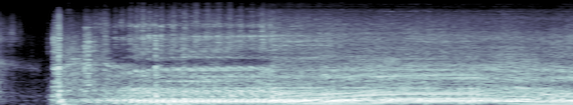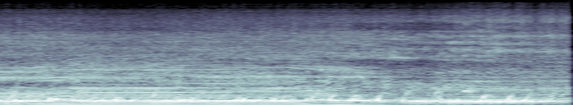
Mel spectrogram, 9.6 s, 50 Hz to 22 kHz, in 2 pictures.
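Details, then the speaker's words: Suzuki 2.5 hp outboard, first start after winter lay-up on fresh E5 petrol, neutral, a little choke; caught first pull, buzzes up to steady even idle with slight waver, strong water jet; normal start and idle. "that that's both engines started up and the fired up okay so I'm pleased with that"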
